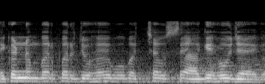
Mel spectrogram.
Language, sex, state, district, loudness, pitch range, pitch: Hindi, male, Maharashtra, Gondia, -16 LUFS, 135-145 Hz, 140 Hz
